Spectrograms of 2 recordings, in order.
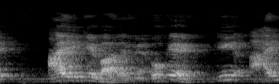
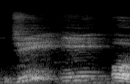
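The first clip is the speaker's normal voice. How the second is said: slow spelling out; much slower than usual. Shown as a demonstration. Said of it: "तो क्या पढ़ेंगे?".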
